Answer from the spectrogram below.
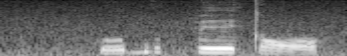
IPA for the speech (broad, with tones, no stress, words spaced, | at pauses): k͡pʊ˨˦bu˦ k͡peː˦tɔ˨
